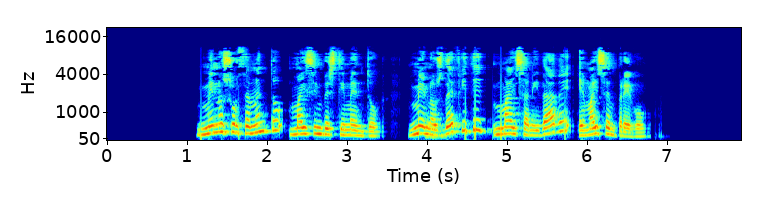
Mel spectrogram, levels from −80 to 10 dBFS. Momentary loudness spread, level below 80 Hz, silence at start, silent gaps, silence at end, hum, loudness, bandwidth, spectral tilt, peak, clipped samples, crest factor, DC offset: 7 LU; -52 dBFS; 1.15 s; none; 1.2 s; none; -13 LUFS; 11.5 kHz; -4 dB/octave; 0 dBFS; under 0.1%; 14 dB; under 0.1%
